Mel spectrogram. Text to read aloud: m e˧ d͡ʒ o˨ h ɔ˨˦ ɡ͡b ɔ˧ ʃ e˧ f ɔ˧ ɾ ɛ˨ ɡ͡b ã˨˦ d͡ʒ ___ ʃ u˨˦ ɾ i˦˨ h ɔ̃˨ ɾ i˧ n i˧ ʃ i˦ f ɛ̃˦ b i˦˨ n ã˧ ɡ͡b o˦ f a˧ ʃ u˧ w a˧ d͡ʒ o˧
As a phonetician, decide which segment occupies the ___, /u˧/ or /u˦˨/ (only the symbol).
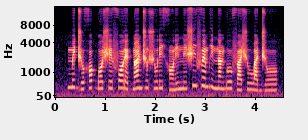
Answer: u˦˨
